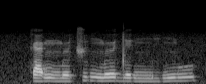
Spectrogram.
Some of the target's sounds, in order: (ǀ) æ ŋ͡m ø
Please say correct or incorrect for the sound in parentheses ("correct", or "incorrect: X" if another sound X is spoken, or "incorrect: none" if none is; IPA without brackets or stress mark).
incorrect: k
